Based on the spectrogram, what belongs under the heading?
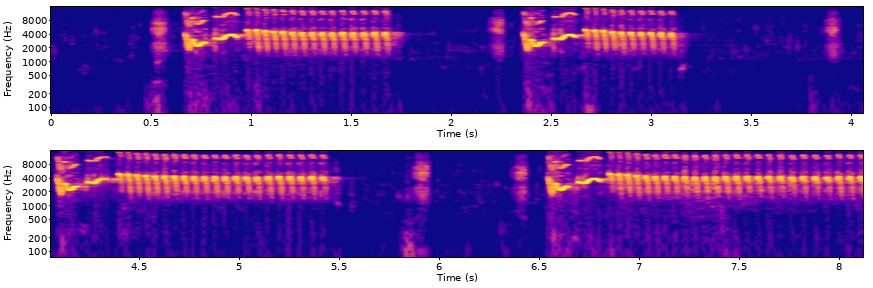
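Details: Ashy tailorbird calling to provoke rivals: four bursts of harsh, fast-pulsed buzzing trills, each starting with a quick rising chirp, spaced by short silent gaps.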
